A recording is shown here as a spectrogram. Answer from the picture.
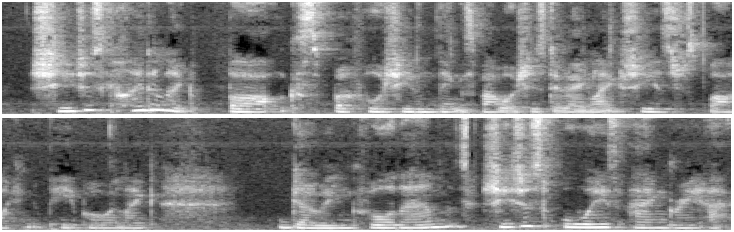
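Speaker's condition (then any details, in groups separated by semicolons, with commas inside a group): No condition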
